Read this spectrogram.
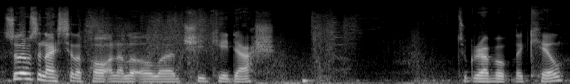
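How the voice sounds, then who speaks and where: A man's voice: medium pitch, lively intonation, moderate pace, fairly bright tone, soft background music. A young man giving casual, chatty commentary over his own gameplay, sarcastic about his teammates and dropping frequent ums.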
